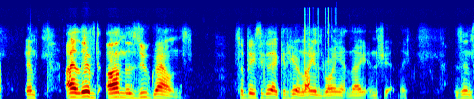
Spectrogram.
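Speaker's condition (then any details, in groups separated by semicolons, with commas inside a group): Cerebral palsy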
